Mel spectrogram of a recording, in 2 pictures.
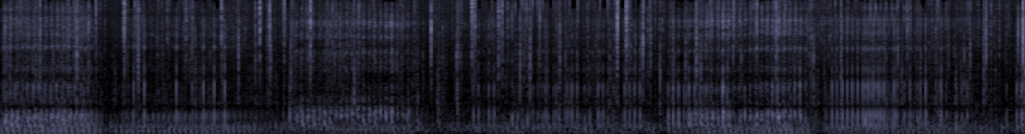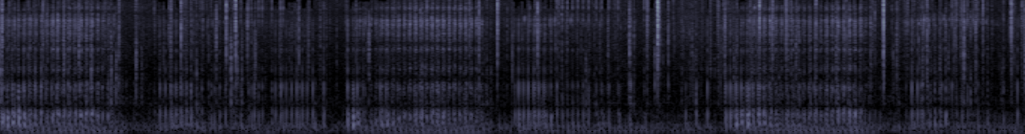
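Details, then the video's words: Purring cat resting by a fireplace, its deep continuous rumble rising and falling in breath-like waves roughly every two seconds, while crackling wood pops and snaps throughout. "Cute Purring Cat at a Crackling Fireplace"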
